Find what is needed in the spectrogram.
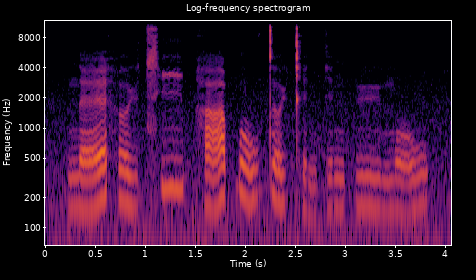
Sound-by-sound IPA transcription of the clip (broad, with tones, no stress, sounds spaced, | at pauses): n̪ ɛː˨˥ h ɵ˨ ɥ t͡sʰ iː˥ p̚ h aː˨˥ p̚ o˨˥ w t̪ ɵ˨˧ ɥ kʰ ɪ˨˩ ŋ k ɪ˨ ŋ p yː˨ m o˨˧ w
